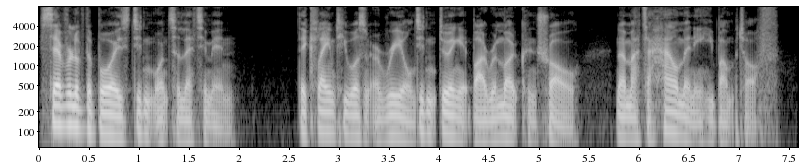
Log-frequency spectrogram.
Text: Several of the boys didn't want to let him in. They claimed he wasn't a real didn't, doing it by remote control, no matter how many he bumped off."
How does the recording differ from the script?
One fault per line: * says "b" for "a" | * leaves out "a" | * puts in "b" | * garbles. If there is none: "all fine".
all fine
